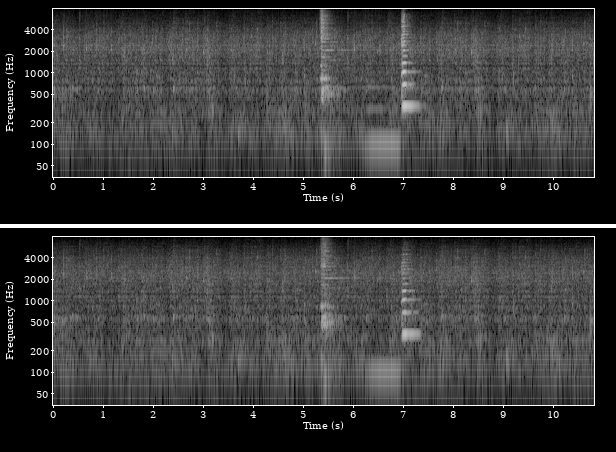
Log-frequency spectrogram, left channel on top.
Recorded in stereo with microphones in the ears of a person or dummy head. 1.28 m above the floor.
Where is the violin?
90° left, 0.7 m.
